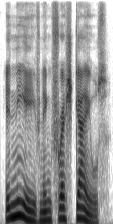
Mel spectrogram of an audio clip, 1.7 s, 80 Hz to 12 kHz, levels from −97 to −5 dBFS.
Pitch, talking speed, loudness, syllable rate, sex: 150 Hz, 175 wpm, -14 LUFS, 4.7 syllables/s, male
